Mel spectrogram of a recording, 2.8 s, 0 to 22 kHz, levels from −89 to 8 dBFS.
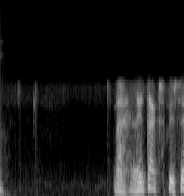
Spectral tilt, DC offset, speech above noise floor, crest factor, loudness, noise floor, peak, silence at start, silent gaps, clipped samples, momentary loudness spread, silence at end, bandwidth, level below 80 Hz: -9 dB/octave; under 0.1%; 48 dB; 20 dB; -24 LUFS; -70 dBFS; -6 dBFS; 0 s; none; under 0.1%; 8 LU; 0 s; 4.3 kHz; -66 dBFS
